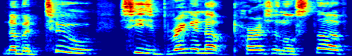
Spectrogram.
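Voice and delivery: high, loud, half-laughing protest; exasperated rant. Real, not acted. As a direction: argue in amused disbelief, pitch climbing. Arguing with Herb's logic, exasperated.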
